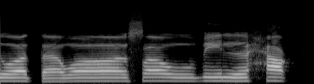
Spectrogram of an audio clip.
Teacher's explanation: অফ করলে বা দাঁড়ালে শেষে কল করার একটা আওয়াজ আসবে হালকা কফের মাখরাজে ধাক্কা লেগে একটা আওয়াজ দ্বিতীয়বার একটা আওয়াজ আসবে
